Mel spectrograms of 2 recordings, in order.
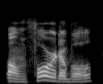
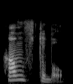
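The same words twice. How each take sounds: First: Every written syllable is pronounced fully. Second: It is said fast with a syllable dropped. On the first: The speaker calls it wrong. "I know that is the word is written comfortable, but in reality ... they don't say comfortable" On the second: The speaker calls it right. "When they speak fast, they say comfortable"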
